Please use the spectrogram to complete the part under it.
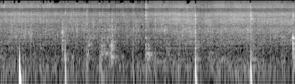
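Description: Onions fry in a kadai with a continuous crackling sizzle, broken by several sharp knocks and scrapes of a ladle stirring them, close and loud with no speech.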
